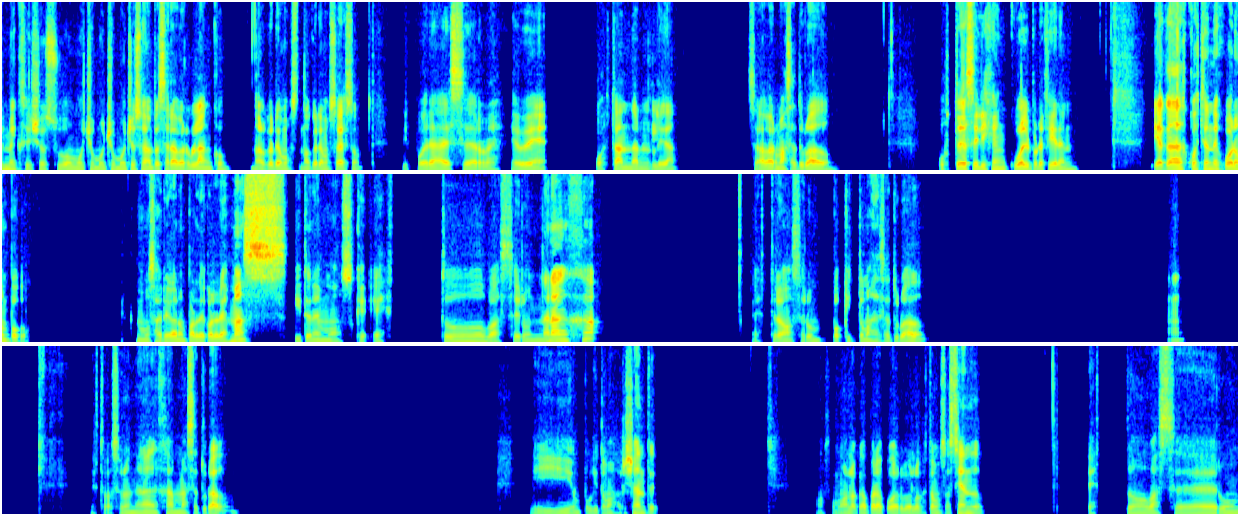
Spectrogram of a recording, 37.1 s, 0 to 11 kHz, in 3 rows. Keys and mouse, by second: 0.2 click, 4.4 click, 7.1 click, 10.3 shift+middle click, 11.9 shift+middle click, 13.5 click, 13.7 click, 14.2 click, 15.1 click, 16.4 click, 17.1 click, 17.6 click, 19.5 click, 20.0 click, 21.1 click, 24.5 click, 25.3 click, 26.1 click, 26.6 click, 28.6 click, 32.2 shift+middle click, 33.7 shift+middle click, 34.9 click, 35.4 click, 36.3 click, 36.8 click.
